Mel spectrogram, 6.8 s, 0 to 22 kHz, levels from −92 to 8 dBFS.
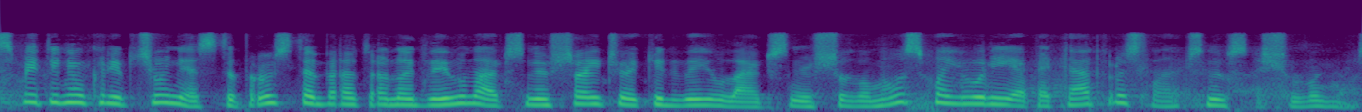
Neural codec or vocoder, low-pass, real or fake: codec, 16 kHz, 1 kbps, FreqCodec, larger model; 7.2 kHz; fake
